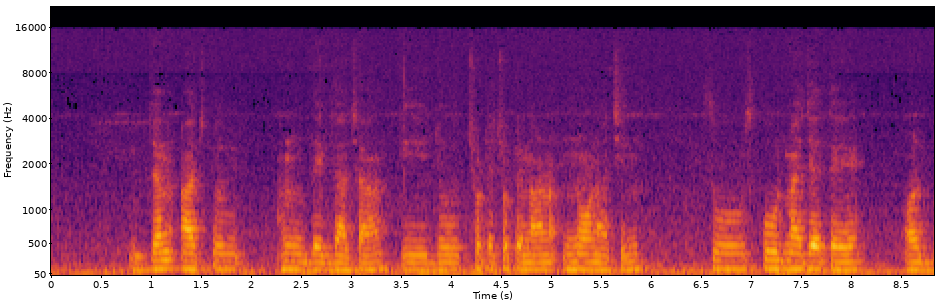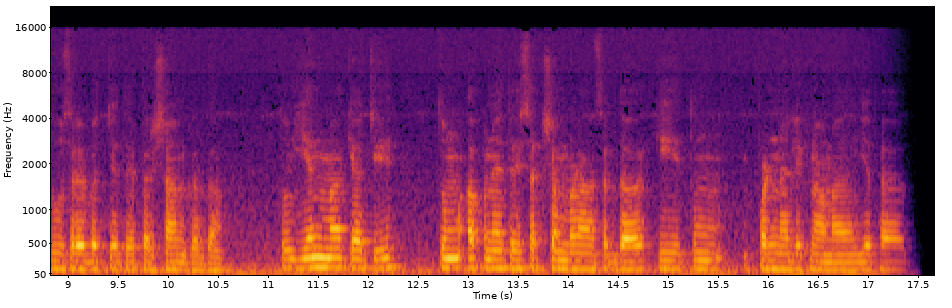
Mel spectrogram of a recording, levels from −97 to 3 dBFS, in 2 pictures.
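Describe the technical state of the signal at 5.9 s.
At 5.9 s the speech signal is intact, with no audible fault at that moment.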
